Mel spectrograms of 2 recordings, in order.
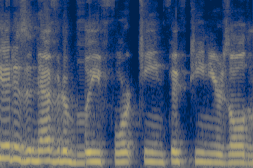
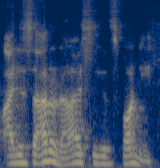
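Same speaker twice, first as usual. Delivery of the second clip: ordinary talk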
